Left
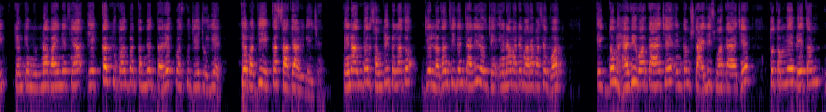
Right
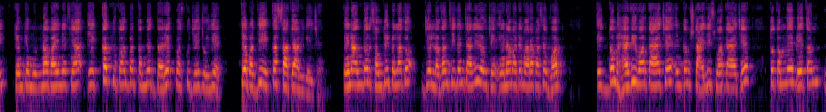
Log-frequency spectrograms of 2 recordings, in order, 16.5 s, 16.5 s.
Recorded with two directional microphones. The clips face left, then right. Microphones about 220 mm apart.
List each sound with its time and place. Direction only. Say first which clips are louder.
0.0 s speech: right 8 dB; 30° right (ahead or behind)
